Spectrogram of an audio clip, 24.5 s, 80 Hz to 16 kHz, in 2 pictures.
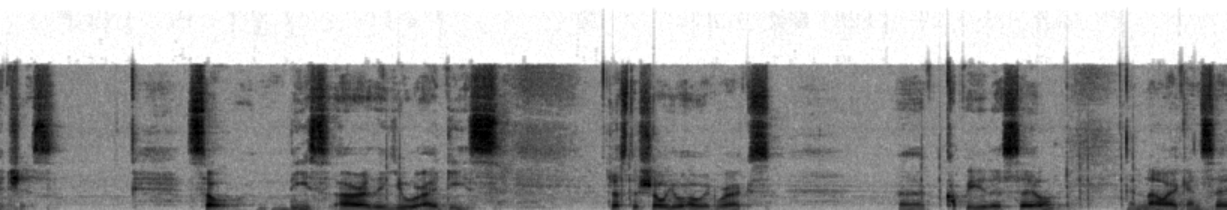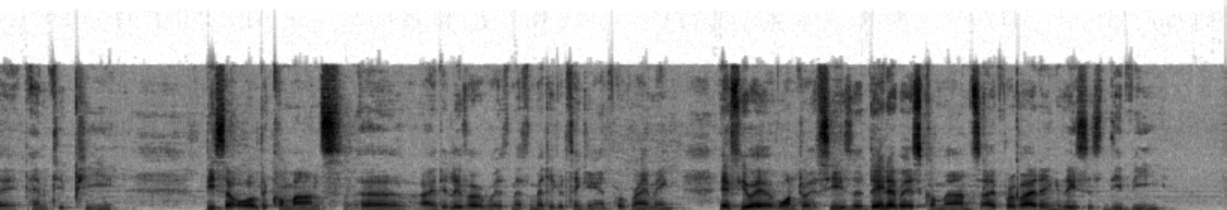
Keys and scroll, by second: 11.9-13.1 typing, 21.7 shift+d, 22.0 shift+b.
